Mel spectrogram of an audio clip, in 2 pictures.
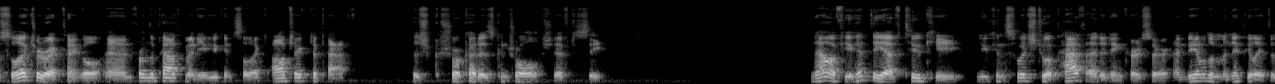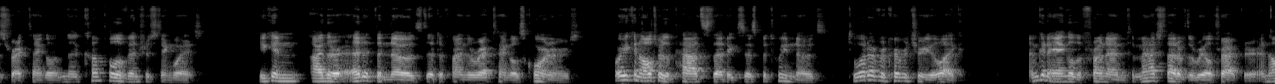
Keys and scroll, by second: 7.0 F2, 20.7 z, 21.0 z.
